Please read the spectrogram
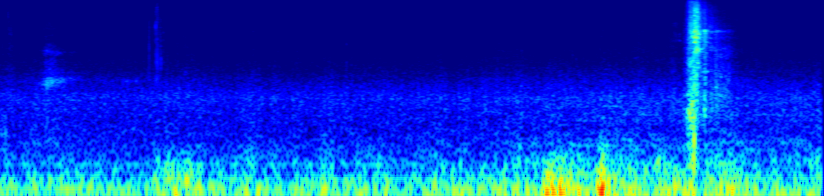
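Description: Golf driver striking a ball off the tee: one sharp crack about seven seconds in, over a steady low background rumble.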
